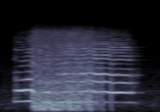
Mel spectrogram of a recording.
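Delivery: loud yell. Voicing a character crying out in a magical message: loud yell. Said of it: "'cause it's loud".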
